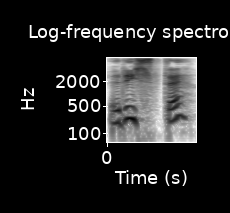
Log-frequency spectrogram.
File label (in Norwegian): "ristæ", hemsedalsmaalet, tale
